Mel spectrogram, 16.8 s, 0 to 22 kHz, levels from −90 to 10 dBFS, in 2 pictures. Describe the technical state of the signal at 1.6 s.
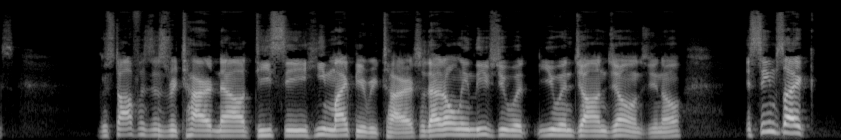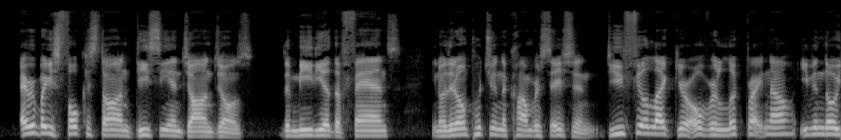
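At 1.6 s the whole signal jumps up in loudness at once, just before "retired now": the speech and the background noise behind it both become about 6 dB louder in a single step and stay there. This is a microphone volume stepped up event. The call software judged the microphone input too quiet and raised the device's input volume in one move rather than gradually, so everything captured from that instant on arrives at the higher level.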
